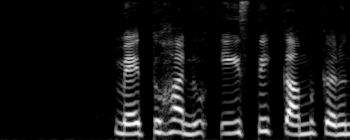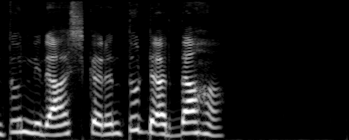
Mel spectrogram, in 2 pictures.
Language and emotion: Punjabi, fearful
